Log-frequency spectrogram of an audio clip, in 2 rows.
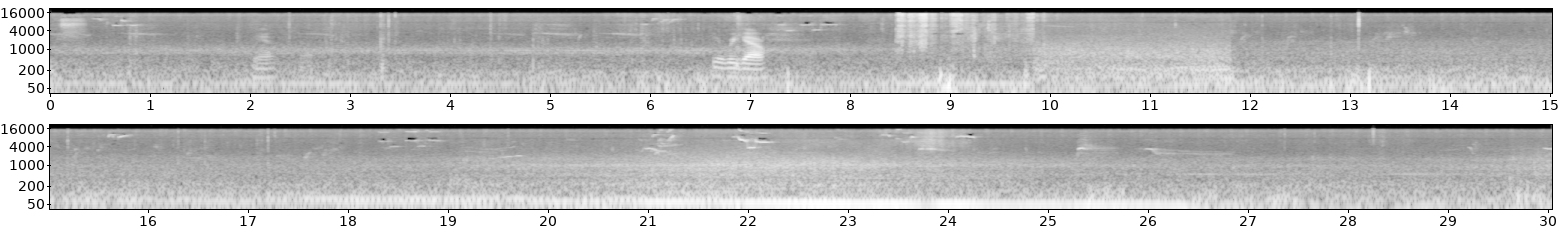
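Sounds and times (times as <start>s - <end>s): steady low rumble: 0.0s - 18.3s
vehicle passing on road: 7.8s - 12.8s, 15.8s - 30.0s.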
